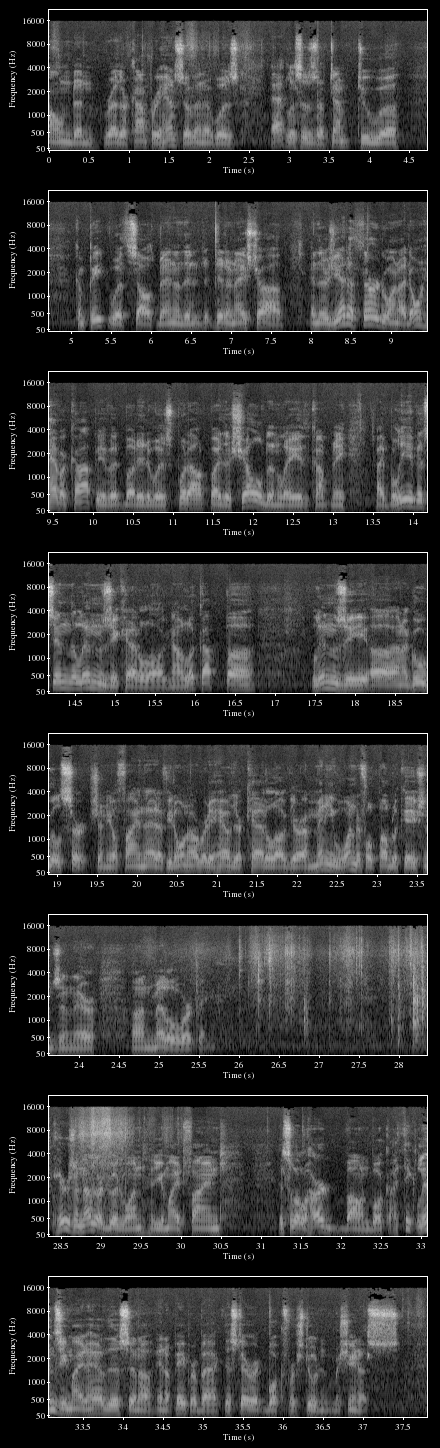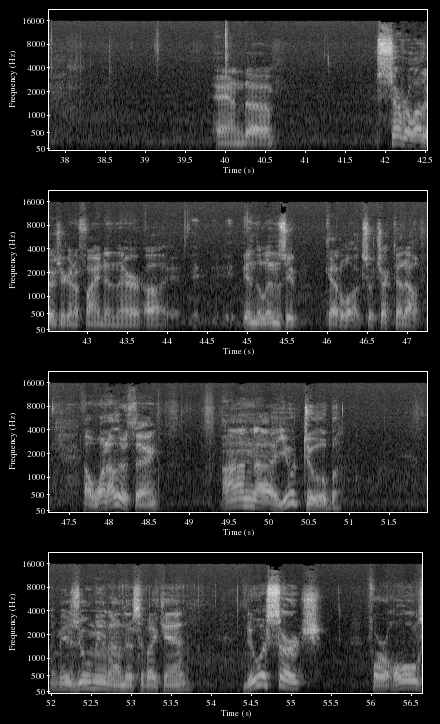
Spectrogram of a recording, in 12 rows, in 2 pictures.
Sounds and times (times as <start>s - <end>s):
Speech: 0.0s - 4.4s, 5.0s - 16.8s, 17.4s - 25.8s, 28.4s - 30.6s, 31.2s - 37.6s, 39.8s - 40.7s, 41.9s - 48.7s, 49.4s - 51.0s, 52.0s - 55.4s, 56.0s - 56.6s.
